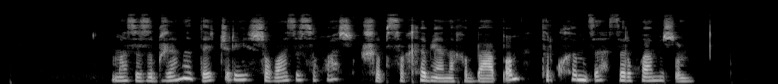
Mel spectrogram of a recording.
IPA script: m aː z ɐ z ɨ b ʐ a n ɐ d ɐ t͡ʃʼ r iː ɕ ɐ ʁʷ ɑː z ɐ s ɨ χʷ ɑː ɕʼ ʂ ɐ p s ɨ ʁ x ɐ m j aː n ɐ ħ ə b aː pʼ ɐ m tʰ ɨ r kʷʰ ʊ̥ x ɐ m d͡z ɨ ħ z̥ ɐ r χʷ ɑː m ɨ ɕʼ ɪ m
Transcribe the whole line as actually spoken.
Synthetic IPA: m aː z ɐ z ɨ b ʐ a n ɐ d ɐ t͡ʃʼ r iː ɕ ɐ ʁʷ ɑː z ɐ s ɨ χʷ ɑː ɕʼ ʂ ɐ p s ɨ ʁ x ɐ m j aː n ɐ χ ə b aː pʼ ɐ m tʰ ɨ r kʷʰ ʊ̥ x ɐ m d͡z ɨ ħ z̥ ɐ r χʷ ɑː m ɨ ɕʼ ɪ m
